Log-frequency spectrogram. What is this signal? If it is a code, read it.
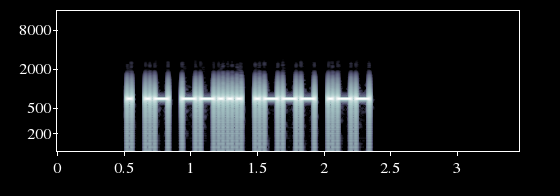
Morse code, heard as a keyed tone, about 34 wpm, 700 Hz. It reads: EA7JW
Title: Call Signs Repeated 2x - 35wpm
